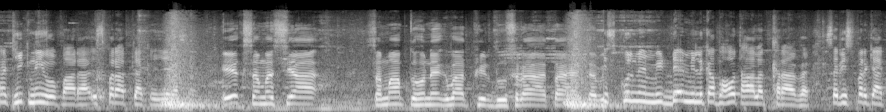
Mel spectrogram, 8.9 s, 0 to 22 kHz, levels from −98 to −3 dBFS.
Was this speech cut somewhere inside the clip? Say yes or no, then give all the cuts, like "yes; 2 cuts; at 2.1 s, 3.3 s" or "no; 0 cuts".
yes; 2 cuts; at 2.0 s, 6.0 s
